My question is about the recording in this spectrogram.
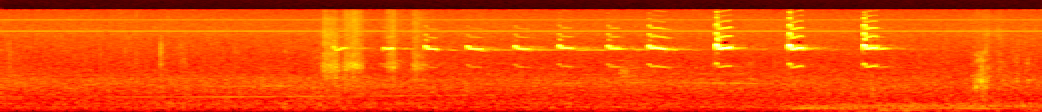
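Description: A bird giving a rapid series of about a dozen short, sharp high calls, roughly two a second, growing louder before stopping; an alarm or mobbing call at a dog chasing it. A single soft knock comes near the end.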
